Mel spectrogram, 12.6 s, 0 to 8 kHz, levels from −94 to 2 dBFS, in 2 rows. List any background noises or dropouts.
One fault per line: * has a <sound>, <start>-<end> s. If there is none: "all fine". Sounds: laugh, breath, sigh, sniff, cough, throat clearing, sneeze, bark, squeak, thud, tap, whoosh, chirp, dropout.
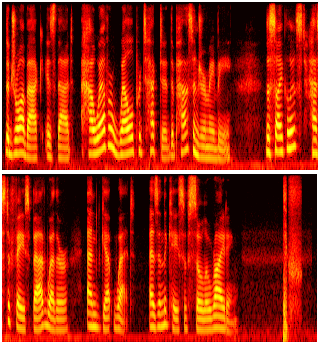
* has a breath, 11.9-12.3 s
